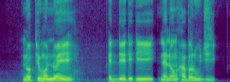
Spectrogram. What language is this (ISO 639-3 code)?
fuf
